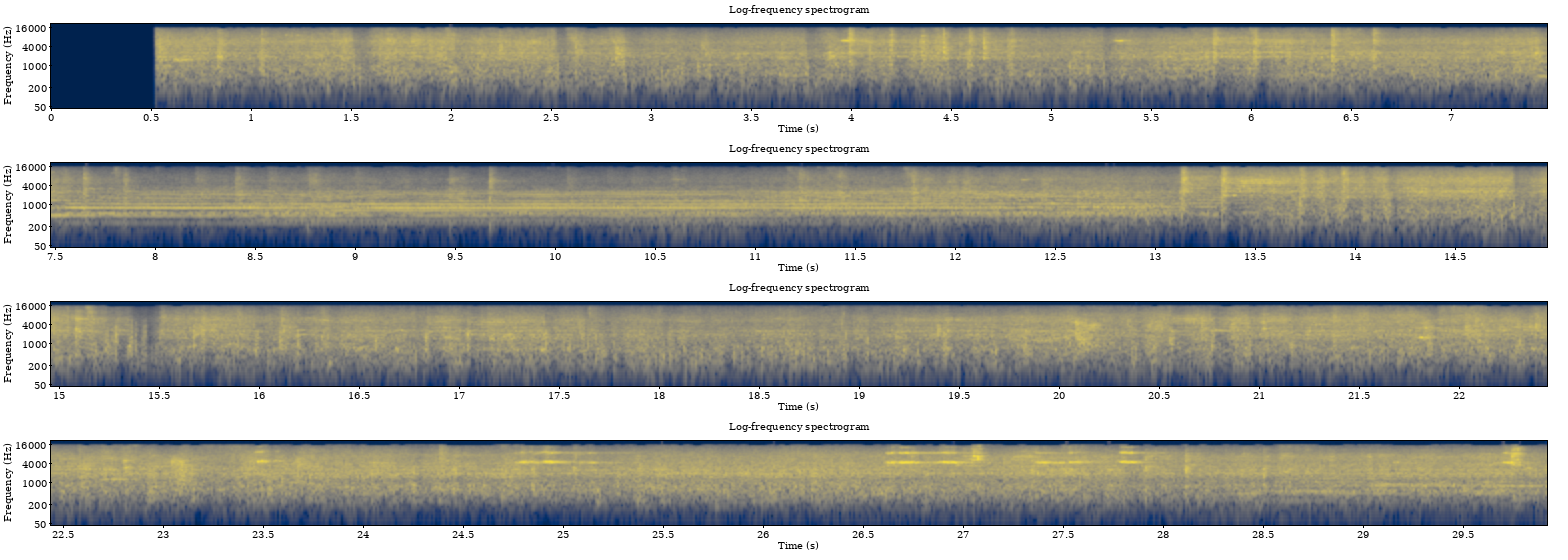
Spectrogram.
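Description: Chepe passenger train running on the mountain line, heard from a carriage window: a steady rumble and clatter of wheels on rail. The diesel locomotive's horn sounds one long chord of several notes for about six seconds, about a quarter of the way in, and starts again right at the end. A few short high squeaks near the end.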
